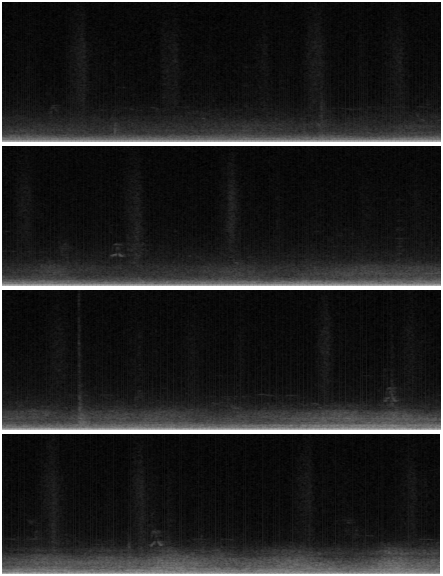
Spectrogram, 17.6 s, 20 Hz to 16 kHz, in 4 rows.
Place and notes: Alsace Corré, Réunion - 20140425 1126 1130 comparaison AS350B3 EC130 même trajectoire
Dans les montagnes de l'ÎLE DE LA RÉUNION, le tourisme par hélicoptère provoquant des nuisances sonores, une compagnie a fait des effort et utilise une "machine d'exception", "l'hélicoptère le plus silencieux du monde" dixit EC130B4 qui fait le même son que les EC130 au look un peu différent. Cette machine d'exception suivant justement un vieux bouzin du genre "Écureuil" des années 1990 vous pourrez apprécier ici l'incroyable réduction des nuisances sonores!!!
Sachez aussi que quand on mesure du son en dB, c'est bien souvent des dB(A), en réduisant de la mesure d'un facteur 40 (-16 dB le 100Hz) et d'un facteur 10.000 (-39dB) le 30Hz, vous comprendrez à quel point on est à coté de la plaque concernant une comparaison au sonomètre du bruit d'un hélicoptère, et d'autant plus que l'essentiel de la nuisance sont ces vibrations qui ébranlent tout!
Saint-Pierre, La Réunion, France, 25 April 2014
